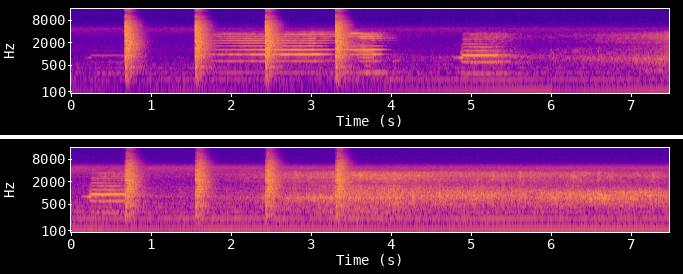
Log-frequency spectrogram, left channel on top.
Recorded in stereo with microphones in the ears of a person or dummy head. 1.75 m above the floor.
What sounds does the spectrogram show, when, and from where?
0.7 s a clap: 65° left (ahead or behind), 3 m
